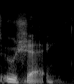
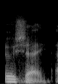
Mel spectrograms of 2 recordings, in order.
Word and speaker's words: Uche: It's like Boucher without the B. That's how you pronounce it. It's Uche. – Uche.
